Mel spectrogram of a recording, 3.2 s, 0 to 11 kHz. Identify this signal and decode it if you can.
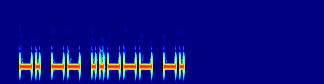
Morse code, heard as a keyed tone, about 30 wpm, 700 Hz. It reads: NM2N
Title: USA Call Signs - 4 Characters - Repeated 3x - 30wpm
